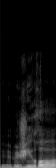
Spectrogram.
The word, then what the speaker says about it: Giro: Im Italienischen spricht man Giro wie Giro aus und es bedeutet sowas wie Kreis oder Umlauf.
